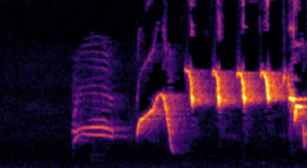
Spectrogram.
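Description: Canary song: a short nasal note, then a rising sweep into a fast run of bright, repeated high trills, ending in a rougher burst. No other sounds.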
